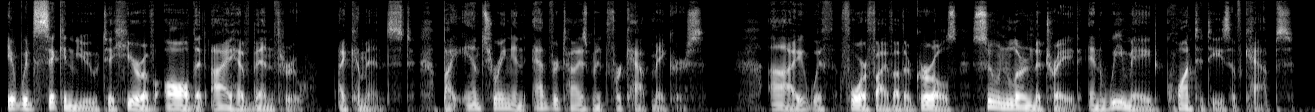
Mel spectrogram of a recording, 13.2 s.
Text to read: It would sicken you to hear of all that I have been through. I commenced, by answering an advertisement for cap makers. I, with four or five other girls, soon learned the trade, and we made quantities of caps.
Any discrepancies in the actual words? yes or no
no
